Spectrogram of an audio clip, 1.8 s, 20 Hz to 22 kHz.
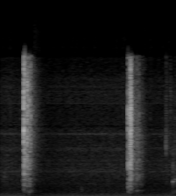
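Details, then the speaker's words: Canon AE-1 Program 35mm SLR with FD 50mm f/1.8 lens, set to the one-second shutter speed: two crisp clicks almost exactly one second apart, open then close, normal slow-shutter operation. "this camera even has a full two-second setting and the bulb setting where the lens stays top down the shutter stays open as long as they hold the button"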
